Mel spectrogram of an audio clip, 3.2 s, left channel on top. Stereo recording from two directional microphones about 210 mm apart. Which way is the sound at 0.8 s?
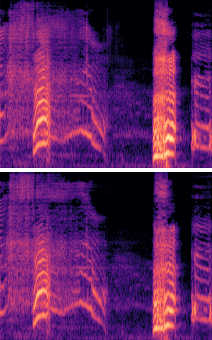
15° right (ahead or behind).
